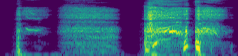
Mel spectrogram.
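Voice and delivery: harsh feverish cough; loud rasping sickbed cough. Acted. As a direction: cough hard from a sore chest. Sick boy in bed.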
